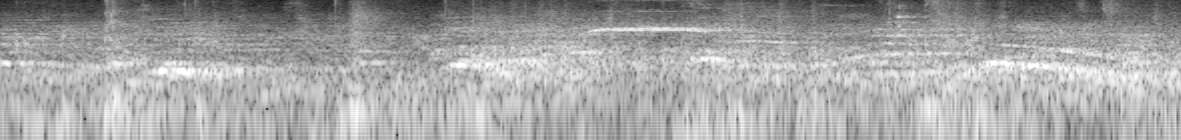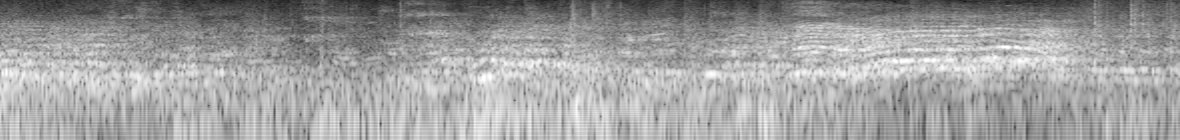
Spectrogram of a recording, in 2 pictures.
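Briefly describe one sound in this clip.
Young women call out and shout to each other in a large echoing hall.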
